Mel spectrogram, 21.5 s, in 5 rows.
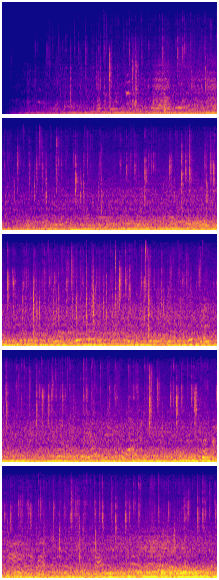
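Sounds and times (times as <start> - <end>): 
rain: 0.1 - 21.5.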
